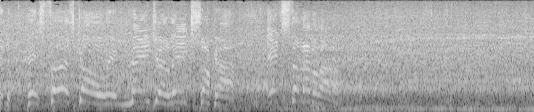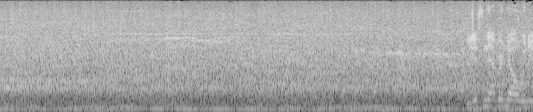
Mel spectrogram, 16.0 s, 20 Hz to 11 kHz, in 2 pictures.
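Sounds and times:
stadium crowd cheering: 0:00.0 - 0:16.0.

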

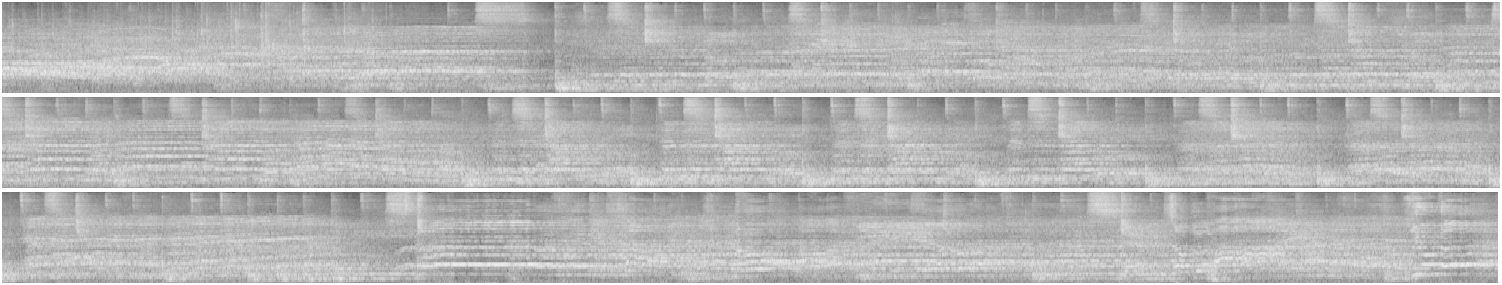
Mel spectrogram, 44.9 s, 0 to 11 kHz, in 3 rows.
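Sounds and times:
a cappella group singing: 0:00.0 - 0:44.9
vocal percussion beat: 0:00.0 - 0:44.9.

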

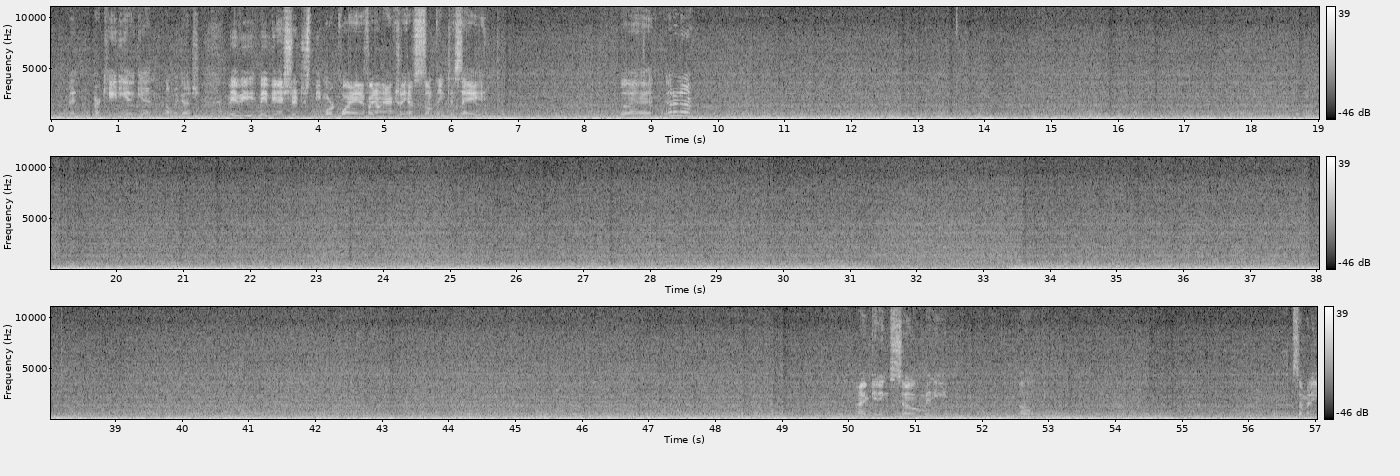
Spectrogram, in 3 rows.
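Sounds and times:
road and tyre noise in car: 0:00.0 - 0:57.0.

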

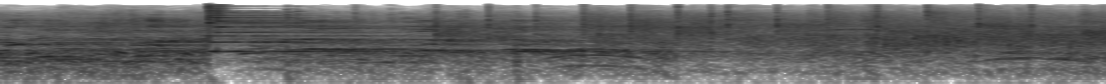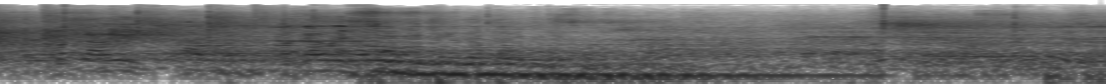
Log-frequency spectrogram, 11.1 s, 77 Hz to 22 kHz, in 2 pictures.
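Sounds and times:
crowd shouting and talking: 0:00.0 - 0:11.0
sharp ringing: 0:01.1 - 0:01.8.

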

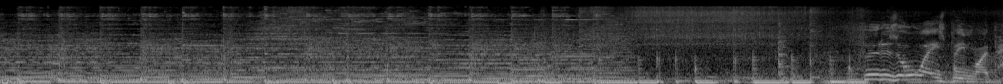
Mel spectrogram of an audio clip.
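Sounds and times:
food sizzling in a frying pan: 0:02.7 - 0:10.0.

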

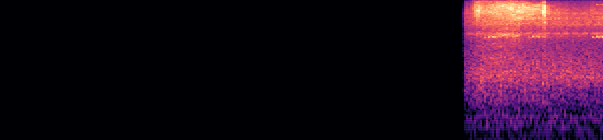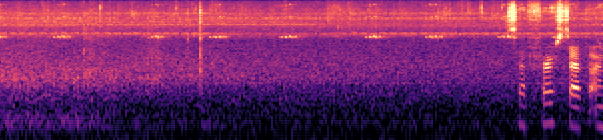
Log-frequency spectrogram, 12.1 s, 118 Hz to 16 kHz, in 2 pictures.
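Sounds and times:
cricket chirping: 0:04.7 - 0:12.0
steady background hiss: 0:04.7 - 0:12.0.

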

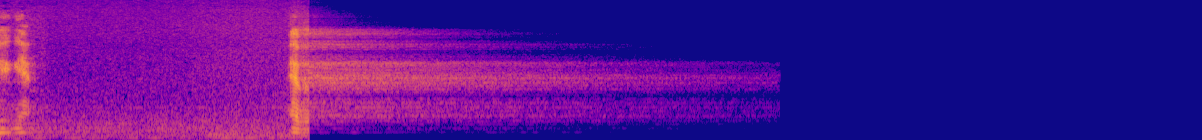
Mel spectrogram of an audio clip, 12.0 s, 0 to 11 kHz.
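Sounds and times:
low rumble and hiss: 0:00.0 - 0:06.5.

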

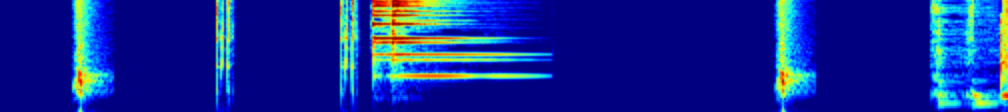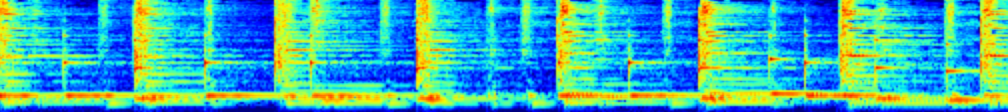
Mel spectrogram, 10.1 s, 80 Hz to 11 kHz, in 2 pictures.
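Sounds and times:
bell-like notification ding: 0:01.9 - 0:02.8.

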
